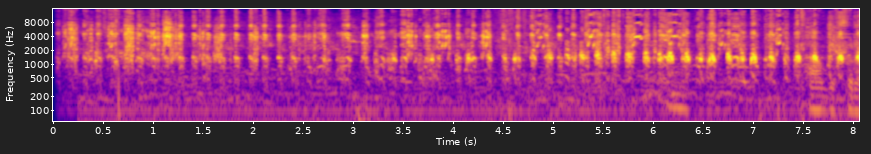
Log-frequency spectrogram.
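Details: Chukar partridge in the Pamir, recorded on a hunt: rapid rhythmic clucking notes, about two per second, building louder and more regular toward the end, with faint human voices low in the background.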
